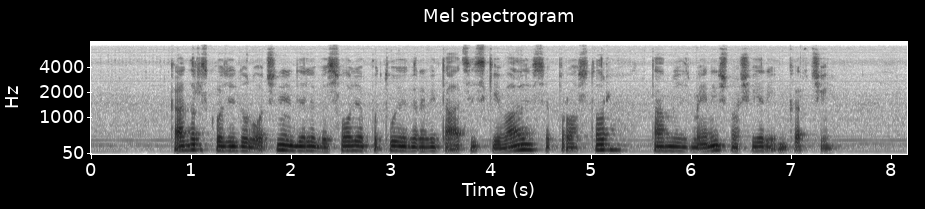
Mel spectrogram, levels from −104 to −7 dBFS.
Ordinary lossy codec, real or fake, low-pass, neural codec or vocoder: none; real; 7.2 kHz; none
